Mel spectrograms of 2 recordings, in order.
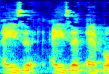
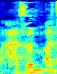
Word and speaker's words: AZM: the name is written, it's stylized as AZM. – Okay. – And I think Mercedes pronounced this as, I don't know how she pronounced it, AZM or Azum. I don't know what she said, but it's pronounced Azumi.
